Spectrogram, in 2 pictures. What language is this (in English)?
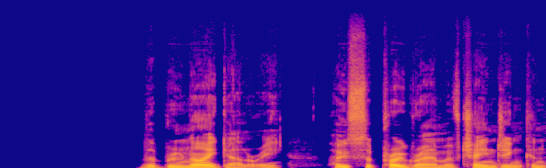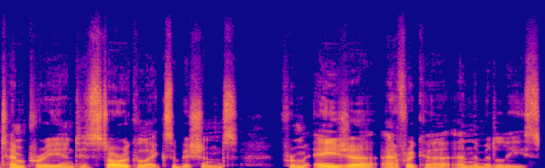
English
